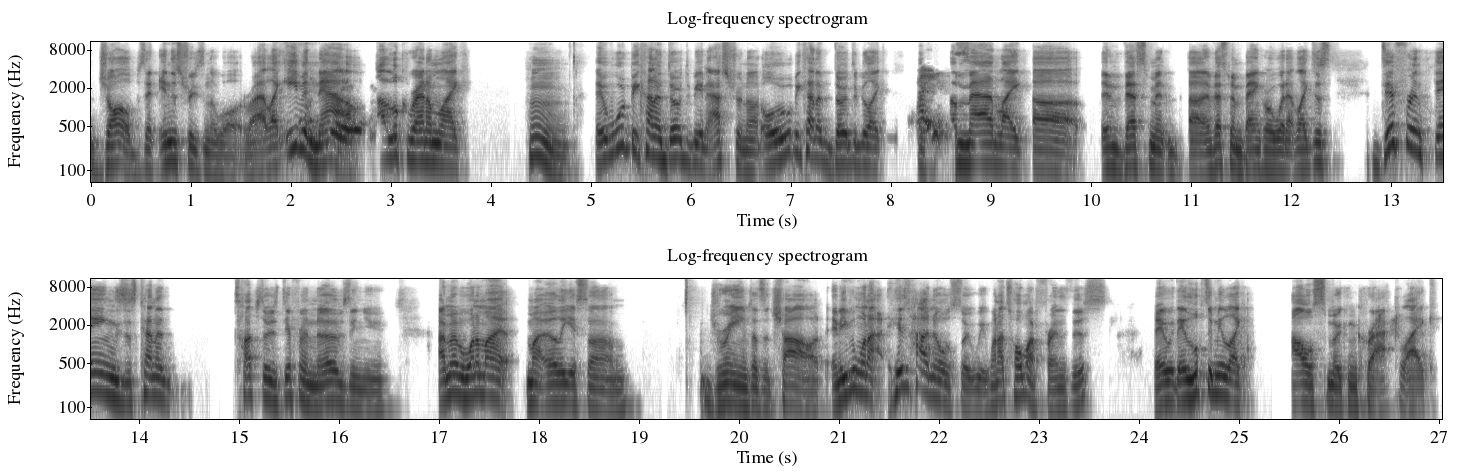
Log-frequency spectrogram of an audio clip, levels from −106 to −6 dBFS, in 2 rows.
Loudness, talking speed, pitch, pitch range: -28 LUFS, 215 wpm, 125 Hz, 110-145 Hz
